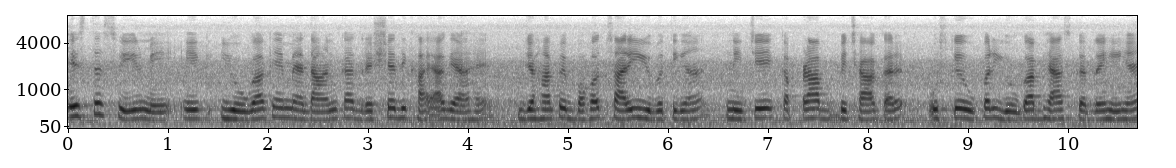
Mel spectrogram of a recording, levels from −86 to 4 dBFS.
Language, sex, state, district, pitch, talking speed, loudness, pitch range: Hindi, female, Chhattisgarh, Balrampur, 190 Hz, 155 wpm, -17 LUFS, 180-205 Hz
